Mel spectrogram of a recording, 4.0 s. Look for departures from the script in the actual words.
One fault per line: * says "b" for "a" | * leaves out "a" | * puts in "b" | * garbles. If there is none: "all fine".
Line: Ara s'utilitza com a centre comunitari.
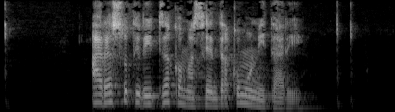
all fine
